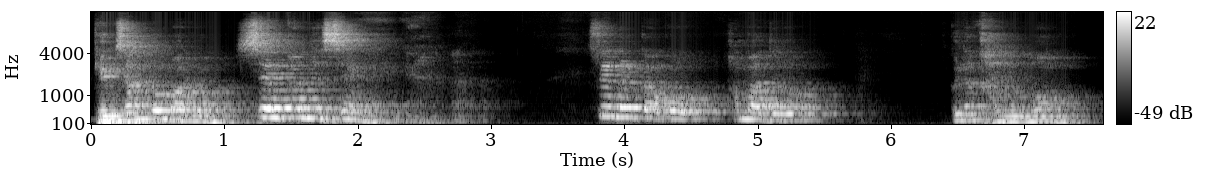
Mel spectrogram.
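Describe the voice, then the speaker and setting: A man's voice: sits high, lively intonation, slow pace, pauses often, dark tone, far from the mic. A man preaching a sermon to his congregation, telling stories and addressing them directly. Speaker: pastor. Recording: echoey hall, voice from afar.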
